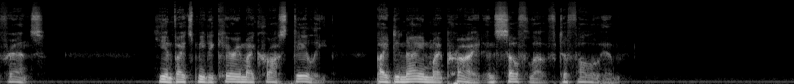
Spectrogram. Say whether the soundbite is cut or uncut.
cut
